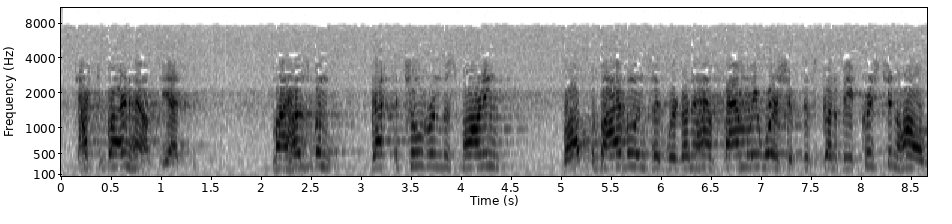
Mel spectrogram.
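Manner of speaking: overwrought, frantic, hysterical woman's voice. A preacher retells a morning phone call after his sermon, imitating a hysterical woman caller. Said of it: "a hysterical woman's voice".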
